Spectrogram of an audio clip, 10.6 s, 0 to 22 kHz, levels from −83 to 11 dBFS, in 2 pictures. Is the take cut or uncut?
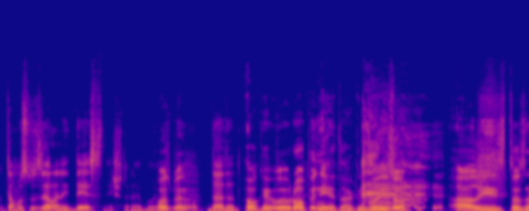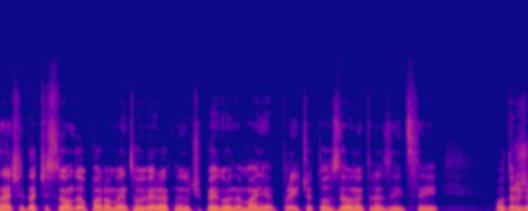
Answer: cut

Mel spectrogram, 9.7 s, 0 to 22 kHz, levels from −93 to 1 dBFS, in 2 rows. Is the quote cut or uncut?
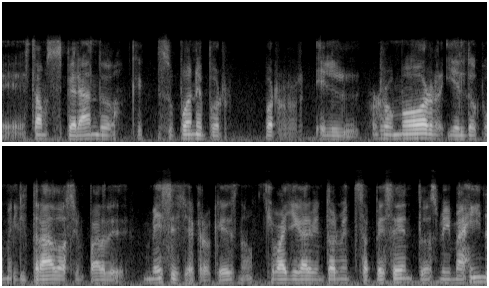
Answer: cut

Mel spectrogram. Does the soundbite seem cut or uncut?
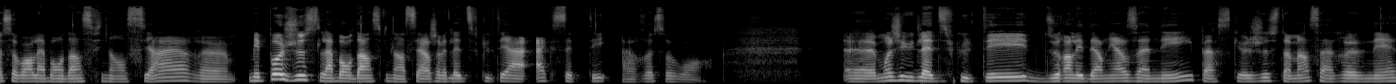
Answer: cut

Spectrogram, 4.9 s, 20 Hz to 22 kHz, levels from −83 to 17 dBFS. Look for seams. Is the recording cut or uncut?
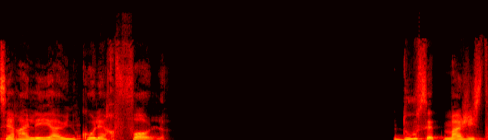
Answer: uncut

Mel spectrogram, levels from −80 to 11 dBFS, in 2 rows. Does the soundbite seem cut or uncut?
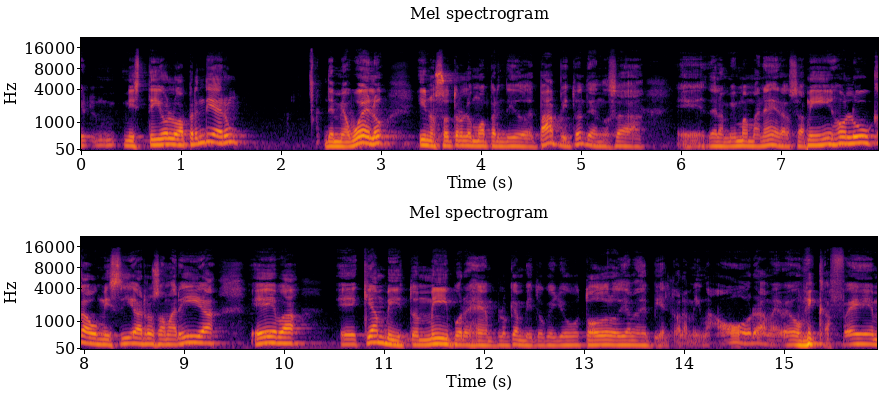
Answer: cut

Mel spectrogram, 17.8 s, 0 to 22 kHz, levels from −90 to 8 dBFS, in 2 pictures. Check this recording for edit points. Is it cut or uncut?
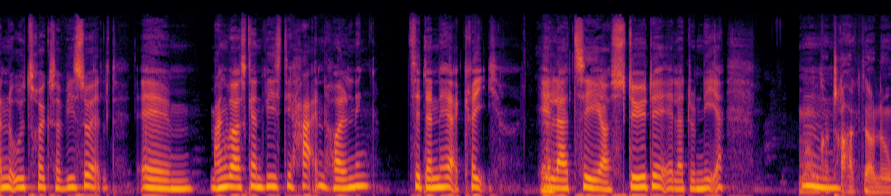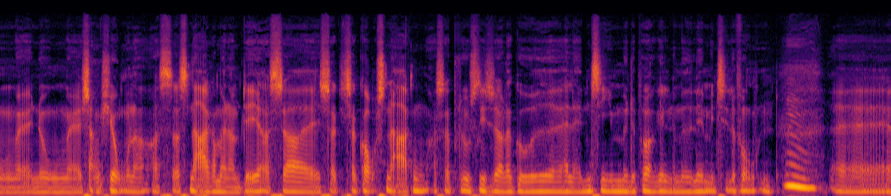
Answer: cut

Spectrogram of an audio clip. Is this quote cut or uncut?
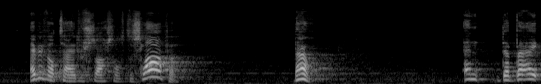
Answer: uncut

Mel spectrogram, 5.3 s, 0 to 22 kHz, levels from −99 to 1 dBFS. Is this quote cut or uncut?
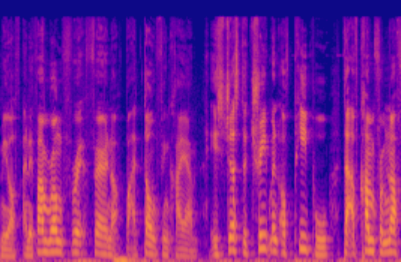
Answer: cut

